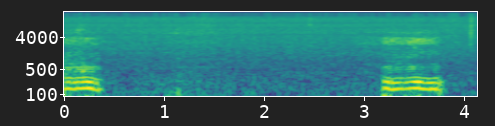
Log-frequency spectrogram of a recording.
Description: Pet pit bull Nina snoring as my dad tries to sleep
